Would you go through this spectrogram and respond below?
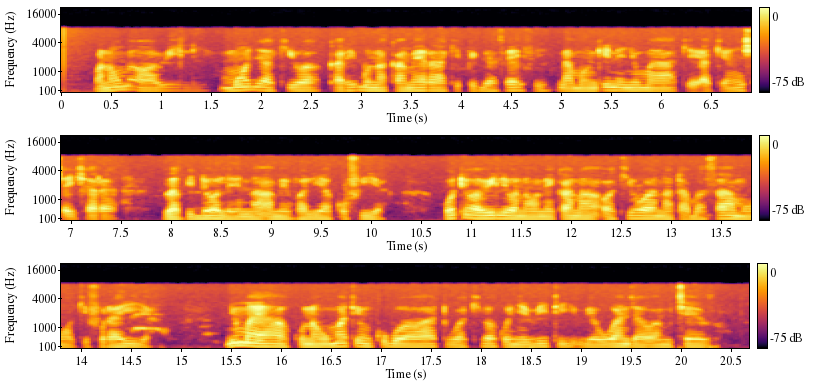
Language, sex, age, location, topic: Swahili, male, 25-35, Mombasa, government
